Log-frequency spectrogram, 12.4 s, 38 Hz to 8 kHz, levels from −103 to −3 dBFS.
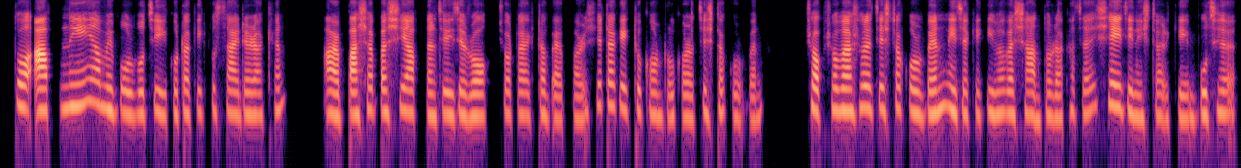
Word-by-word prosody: তো 275 - +1 0.2
আপনি, 250 +3 -2 0.2
আমি 255 -4 -1
বলব 210 -2 -3
যে, 235 - -3
ইগোটাকে 215 +2 -5
একটু 235 - -13
সাইডে 215 -1 0
রাখেন। 235 +4 -8 0.5
আর 210 - +7
পাশাপাশি 230 +2 +3
আপনার 205 -2 -4
যে - - -3
এই - - -5
যে 205 - +2
রগচটা 205 +1 -4
একটা 215 - -5
ব্যাপার, 185 0 -6
সেটাকে 275 0 -1
একটু 230 - -8
কন্ট্রোল 195 -2 -6
করার 190 -1 -4
চেষ্টা 215 0 -3
করবেন। 180 -1 -10 0.5
সবসময় 235 0 +4
আসলে 255 +2 +1
চেষ্টা 250 +1 -1
করবেন 220 -1 +1
নিজেকে 215 -2 -1
কীভাবে 220 0 -2
শান্ত 205 -4 -1
রাখা 210 +4 -9
যায়, 220 +3 -5
সেই 275 -3 +6
জিনিসটা 200 -3 -3
আরকি 190 +2 -7 0.2
বুঝে 215 +1 -2
215 Hz, 180 wpm, -23 LUFS, 205-235 Hz, 0.5 s, আর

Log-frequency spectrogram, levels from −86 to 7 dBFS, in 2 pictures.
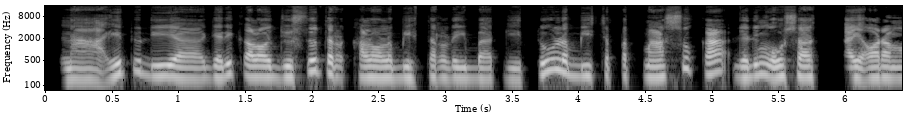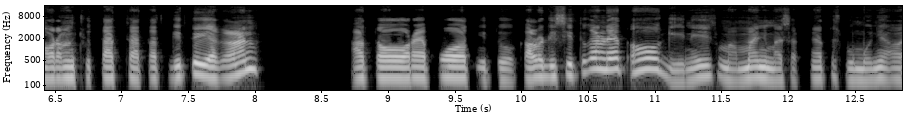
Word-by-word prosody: Nah 145 0 -2
itu 205 - 0
dia, 180 -7 +2
jadi 165 +6 0
kalau 170 -2 +4
justru 170 +10 +1
ter 215 -6 +2
kalau 165 -1 +2
lebih 160 -1 0
terlibat 155 -2 -4
gitu 150 - -1
lebih 180 -9 +1
cepat 175 - -8
masuk 170 - -1
Kak. 215 +4 +6
Jadi 165 +2 +1
enggak 175 -5 +4
usah 170 0 +3 0.3
kayak 160 0 +2
orang-orang 155 0 +2
cutat 160 0 -3
catat, 155 0 -6
gitu 170 +5 0
ya 170 -5 +4
kan, 190 - +1 0.6
atau 155 0 +2
repot 165 +1 +2
gitu. 145 -2 -10
Kalau 155 0 -1
di 170 0 -2
situ 190 +1 -4
kan 280 - +3
lihat, 275 0 +2
"Oh, 275 +3 +2
gini 140 +6 -4
si 180 - -17
mamah 145 0 -3
nih 155 - +1
masaknya, 155 +2 -11
terus 165 - -21
bumbunya 140 +2 -4
oh 150 - -8
160 Hz, 195 wpm, -21 LUFS, 155-180 Hz, 0.6 s, Kak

